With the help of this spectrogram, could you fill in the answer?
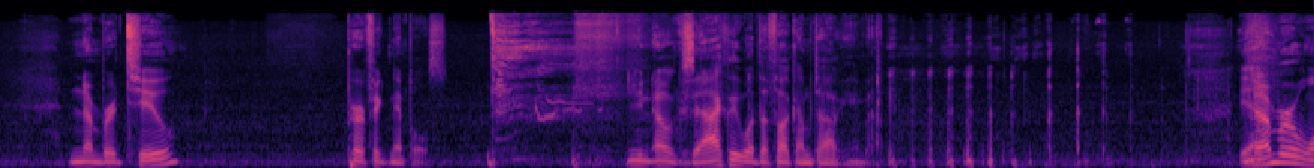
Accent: California, United States; I'm from California.

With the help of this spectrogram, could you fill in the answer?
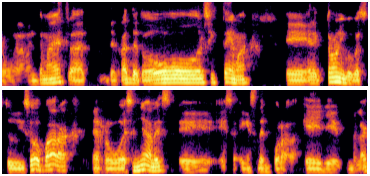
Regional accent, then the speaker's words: Puerto Rico; los tres somos boricuas

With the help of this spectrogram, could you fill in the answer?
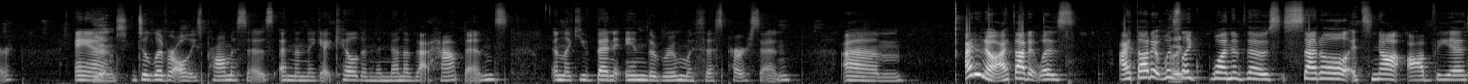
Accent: Oregon, United States; moved away as an adult; also born or lived in Seattle; now in Napier, New Zealand; growing up in Oregon, we had like, you know, like fresh as hell spring water

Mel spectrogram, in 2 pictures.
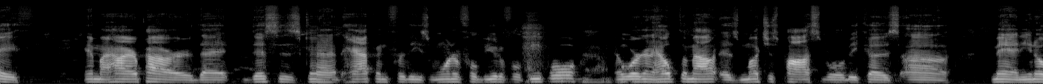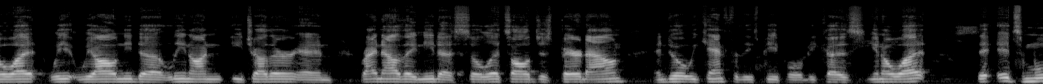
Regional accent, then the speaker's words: Visalia, California, United States; I'm from California, Visalia, near Fresno area

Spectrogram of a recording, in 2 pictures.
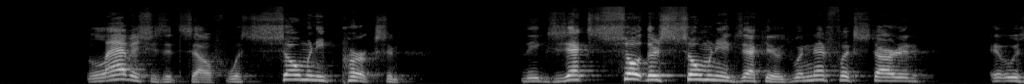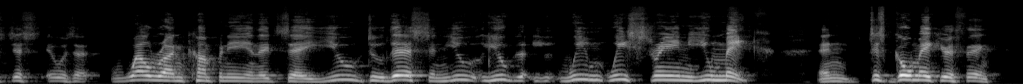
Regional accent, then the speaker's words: Detroit, Michigan, United States; moved away; I grew up in Detroit

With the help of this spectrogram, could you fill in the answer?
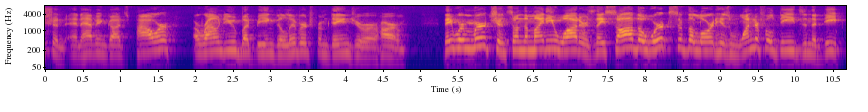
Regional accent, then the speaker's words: Calgary, Alberta, Canada; moved away; I grew up in Calgary, Alberta, outdoor country

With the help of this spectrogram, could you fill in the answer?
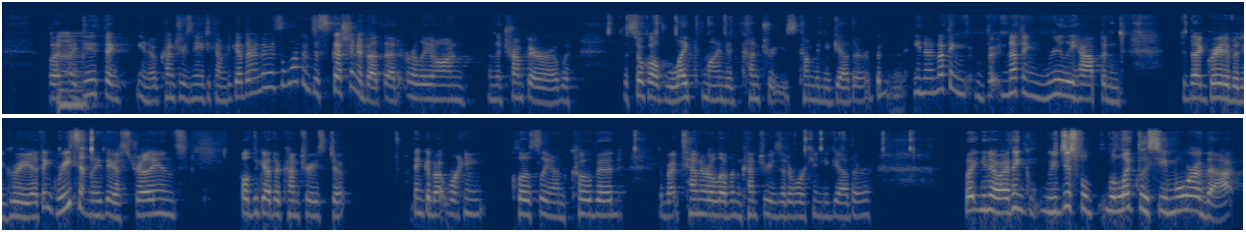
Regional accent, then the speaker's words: Anchorage, Alaska, United States; also born or lived in Kenya; now in United Kingdom; I grew up in Anchorage, as I mentioned, and Anchorage is surrounded by mountains.

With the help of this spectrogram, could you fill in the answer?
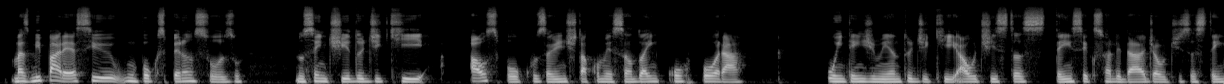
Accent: São Paulo, Brazil; born there; also born or lived in Minas Gerais / Goiás; now in Rio Grande do Sul, Brazil; Os meus pais são baianos, eu nasci em São Paulo, fui alfabetizado em Minas, morei em Goiás e agora eu moro aqui no Rio Grande do Sul

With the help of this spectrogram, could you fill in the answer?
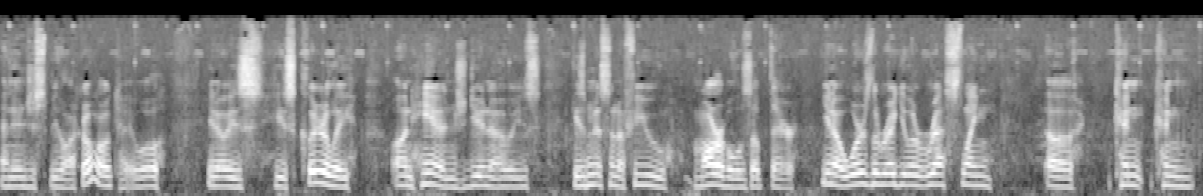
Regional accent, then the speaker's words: West Virginia, United States; my hometown of West Virginia

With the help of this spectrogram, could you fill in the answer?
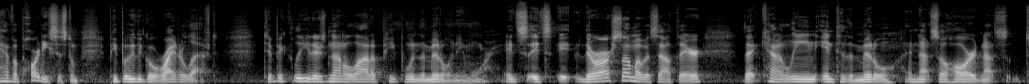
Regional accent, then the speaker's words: United States; we, as an American society

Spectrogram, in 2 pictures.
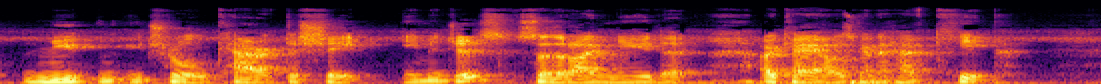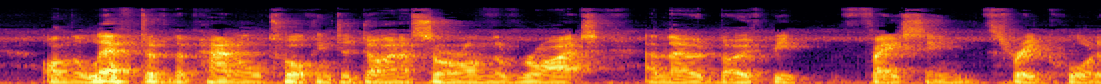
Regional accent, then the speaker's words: Sydney, New South Wales, Australia; I'm from Sydney

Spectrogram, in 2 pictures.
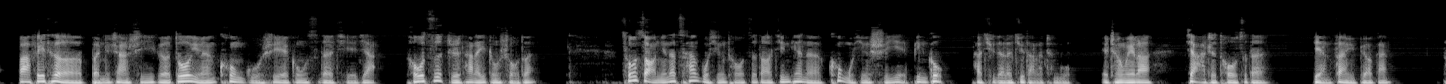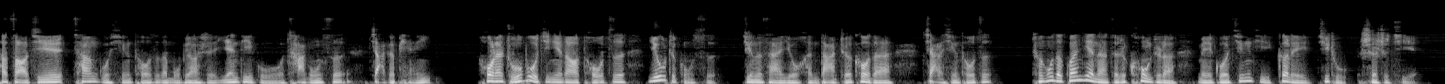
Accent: China; 我们中国人

